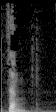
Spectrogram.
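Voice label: "tseung2", Teochew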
